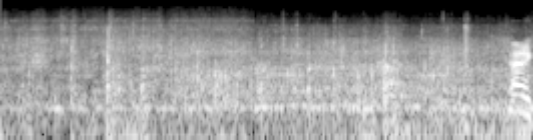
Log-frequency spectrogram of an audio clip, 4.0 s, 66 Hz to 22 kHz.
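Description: Polygon Siskiu T7 mountain bike rolling quickly over rutted dirt singletrack: tyre noise on the dirt with a few light rattles from the bike, over a steady low rumble.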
